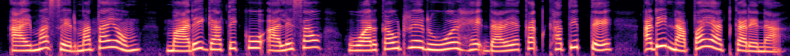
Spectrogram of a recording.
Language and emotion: Santali, happy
